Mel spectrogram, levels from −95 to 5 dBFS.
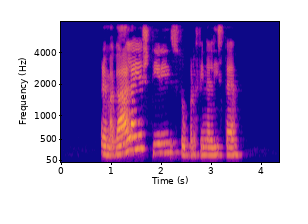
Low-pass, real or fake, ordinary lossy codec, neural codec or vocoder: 7.2 kHz; fake; none; vocoder, 44.1 kHz, 128 mel bands every 256 samples, BigVGAN v2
